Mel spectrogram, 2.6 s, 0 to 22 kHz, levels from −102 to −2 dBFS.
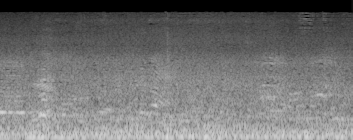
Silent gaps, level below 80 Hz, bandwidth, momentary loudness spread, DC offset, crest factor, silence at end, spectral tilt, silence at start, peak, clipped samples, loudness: none; -30 dBFS; 16 kHz; 3 LU; under 0.1%; 16 dB; 0 s; -6 dB/octave; 0 s; -8 dBFS; under 0.1%; -26 LUFS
